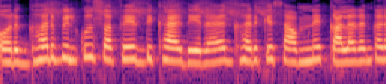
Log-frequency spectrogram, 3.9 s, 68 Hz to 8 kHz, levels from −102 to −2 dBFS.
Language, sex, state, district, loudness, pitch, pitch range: Hindi, female, Punjab, Kapurthala, -18 LUFS, 265 Hz, 250-285 Hz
